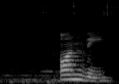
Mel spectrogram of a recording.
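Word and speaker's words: ennui: ऑनवे will pronounce the word in different way the spelling is beginning from E but they will pronounce this word as ऑनवी ऑनवे का मतलब होता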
